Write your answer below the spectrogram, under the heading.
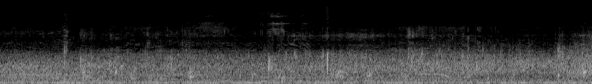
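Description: Steady low rumble of wind buffeting the microphone, with a few faint scattered ticks.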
